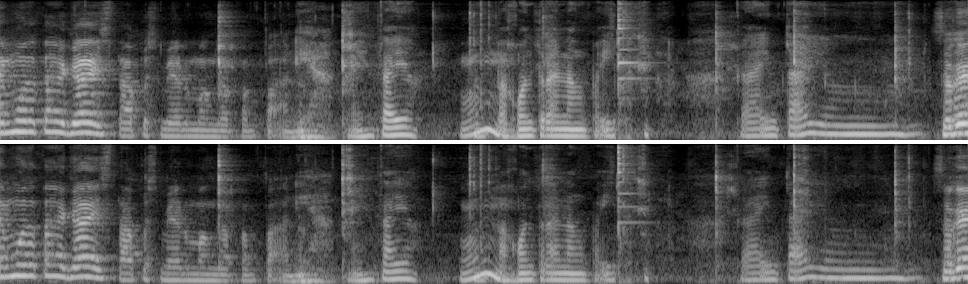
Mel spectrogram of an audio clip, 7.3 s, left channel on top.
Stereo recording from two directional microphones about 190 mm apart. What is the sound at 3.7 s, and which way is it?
Speech, 15° left (ahead or behind).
